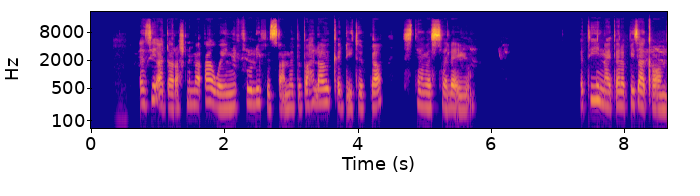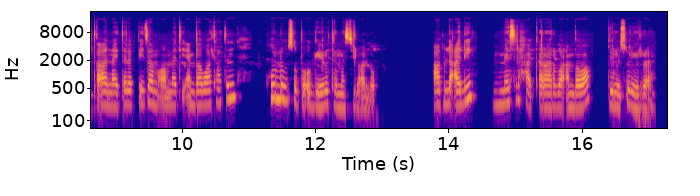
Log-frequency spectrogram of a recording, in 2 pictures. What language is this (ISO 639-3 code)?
tir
